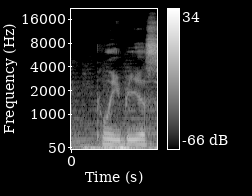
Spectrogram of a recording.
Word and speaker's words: Polybius: game on Steam called polybius or yeah polybius is how that's pronounced uh now as I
